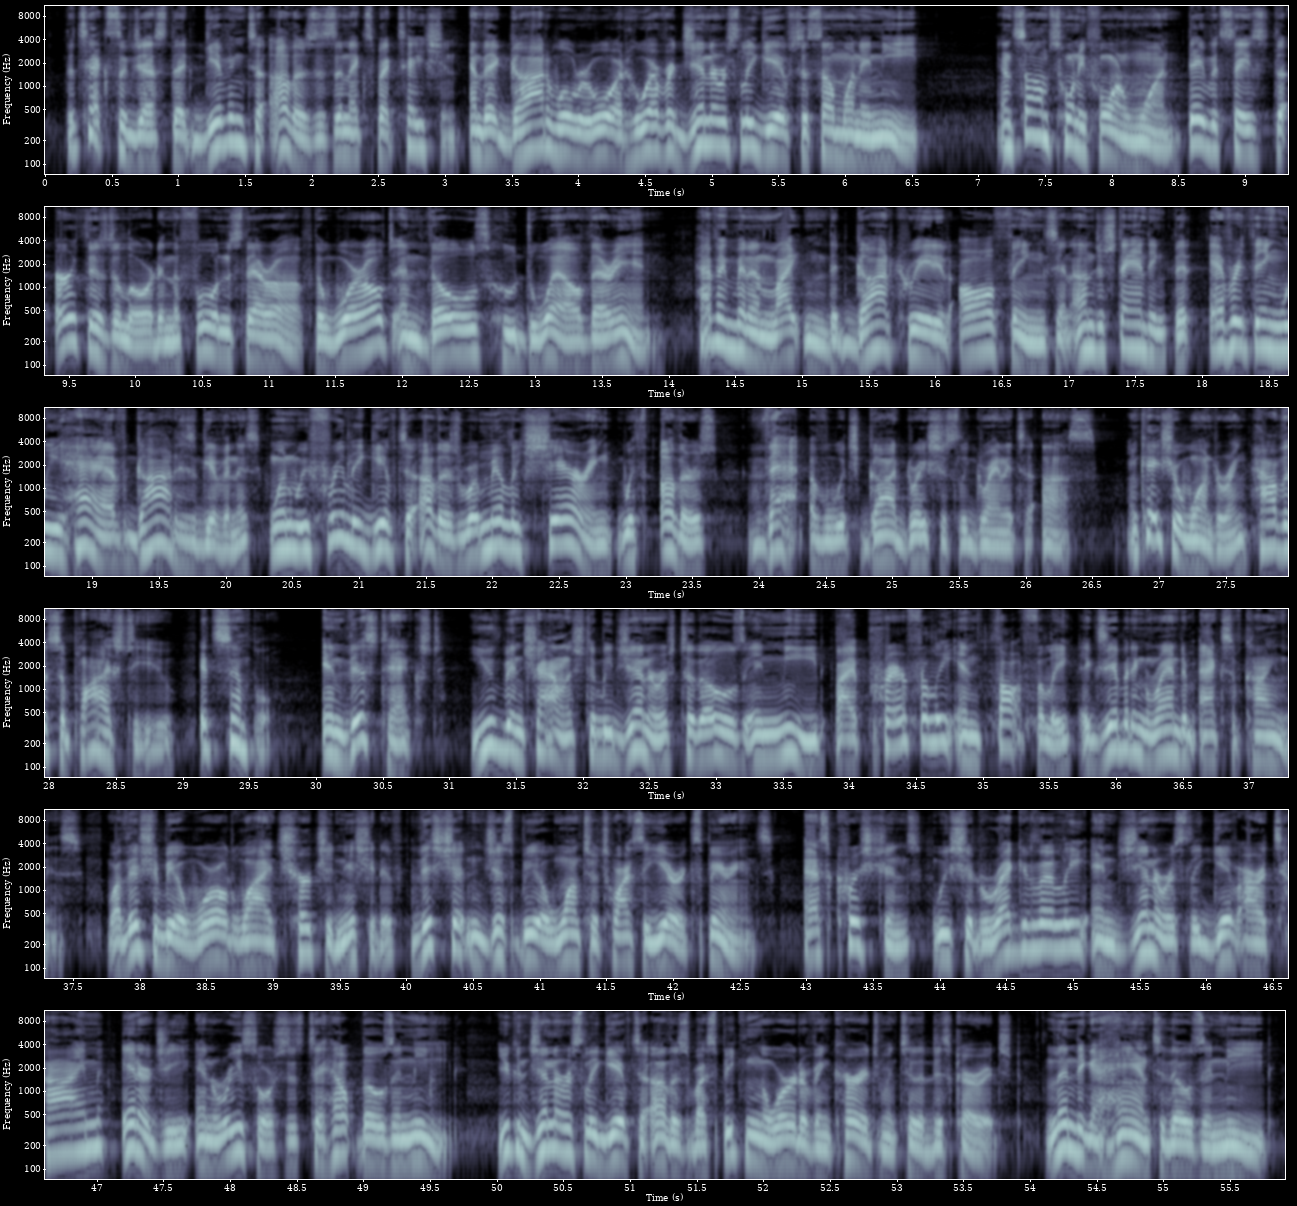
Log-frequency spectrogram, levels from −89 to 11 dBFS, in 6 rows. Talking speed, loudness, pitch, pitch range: 185 wpm, -19 LUFS, 145 Hz, 120-185 Hz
